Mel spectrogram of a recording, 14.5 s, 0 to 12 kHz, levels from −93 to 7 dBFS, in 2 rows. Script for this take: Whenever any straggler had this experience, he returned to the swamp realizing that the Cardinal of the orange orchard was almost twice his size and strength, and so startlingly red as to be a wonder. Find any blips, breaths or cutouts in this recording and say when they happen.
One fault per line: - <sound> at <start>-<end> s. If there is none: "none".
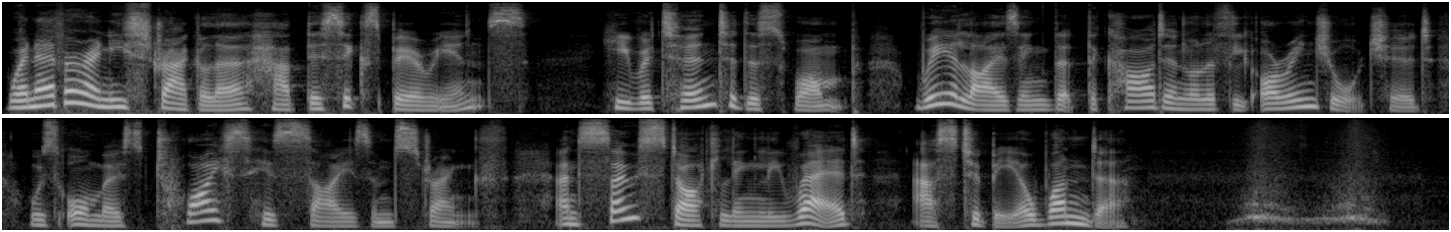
- whoosh at 13.4-14.2 s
